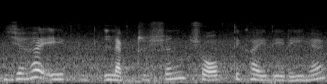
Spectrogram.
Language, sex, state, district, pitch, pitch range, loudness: Hindi, female, Punjab, Pathankot, 225 Hz, 200-255 Hz, -19 LUFS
